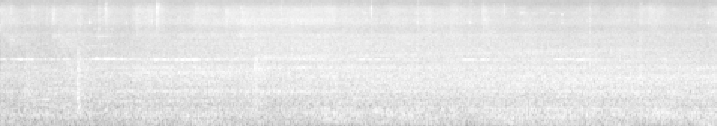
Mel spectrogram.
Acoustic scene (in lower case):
subway station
